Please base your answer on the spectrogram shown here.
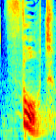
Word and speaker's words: thought: Think, thought. Watch that again. O-U-G-H-T, ought. Write, wrote.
